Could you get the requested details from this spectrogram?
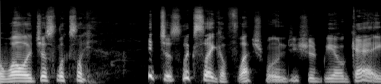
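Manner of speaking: talking while laughing through the words. Retelling what they said to a man who was knocked over: retelling own words while laughing. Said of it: "And I'm laughing".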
